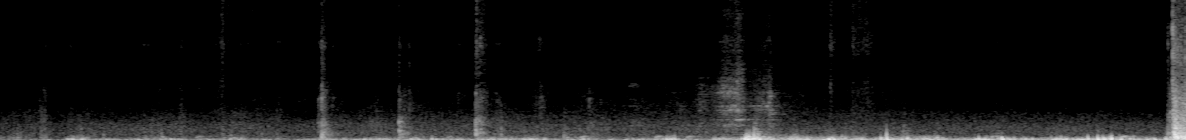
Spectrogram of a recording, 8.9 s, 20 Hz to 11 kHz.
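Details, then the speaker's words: 1980 Michigan Clark 55B loader with Detroit Diesel, newly rewired, cranked from cab switch: slow, uneven cranking churn that never fires; turns over but won't start, battery needs charging. "i'll attempt to start it again tomorrow but the good news is the thing turns over"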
